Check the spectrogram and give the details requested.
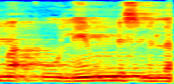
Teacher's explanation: تنوین کے بعد با آنے کی وجہ سے اقلاب کرنا ہوگا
